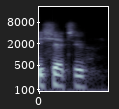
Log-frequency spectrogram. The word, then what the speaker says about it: Eshetu: It's actually Eshetu.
